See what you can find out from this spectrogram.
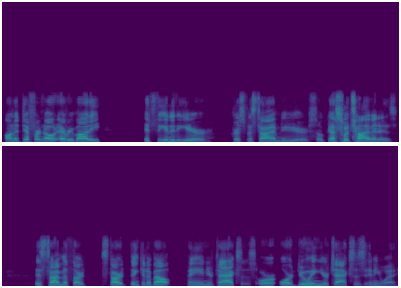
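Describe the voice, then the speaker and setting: A man's voice: fairly high pitch, moderate pace, pushed and bright, no echo, muffled recording. A middle-aged man telling stories and giving advice to viewers in a casual, chummy vlog style, as a trucker presenting to his peers. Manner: chummy, addresses viewers as guys.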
